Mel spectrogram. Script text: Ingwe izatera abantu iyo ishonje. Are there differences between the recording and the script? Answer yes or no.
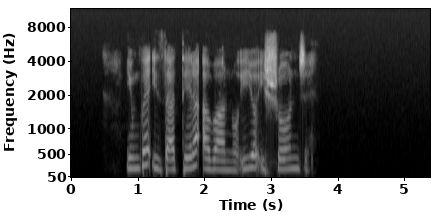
no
